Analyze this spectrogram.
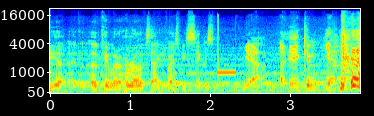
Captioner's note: beep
